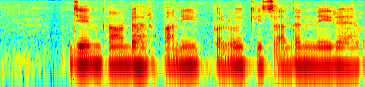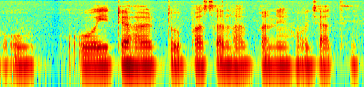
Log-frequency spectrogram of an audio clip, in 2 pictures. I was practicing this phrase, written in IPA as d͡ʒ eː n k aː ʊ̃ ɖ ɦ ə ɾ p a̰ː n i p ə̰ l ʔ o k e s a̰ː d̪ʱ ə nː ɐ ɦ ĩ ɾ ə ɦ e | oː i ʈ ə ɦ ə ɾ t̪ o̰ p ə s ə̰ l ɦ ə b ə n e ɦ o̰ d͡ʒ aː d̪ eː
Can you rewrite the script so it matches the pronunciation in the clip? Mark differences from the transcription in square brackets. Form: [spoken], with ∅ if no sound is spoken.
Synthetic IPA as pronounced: d͡ʒ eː n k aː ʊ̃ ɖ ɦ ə ɾ p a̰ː n i p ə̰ l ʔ o k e s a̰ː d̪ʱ ə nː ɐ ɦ ĩ ɾ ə ɦ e | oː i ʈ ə ɦ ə ɾ t̪ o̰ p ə s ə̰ l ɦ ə b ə n e ɦ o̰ d͡ʒ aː [t̪] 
